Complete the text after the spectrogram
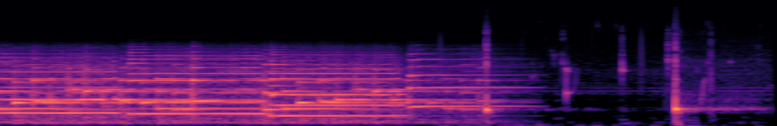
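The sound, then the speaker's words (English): Thick drops of blood fall one at a time, a few irregular drips and plops, at the start of the film Black Sunday, following a sustained, droning musical tone that fades out just before the dripping begins. “The sound you hear is dripping blood.”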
